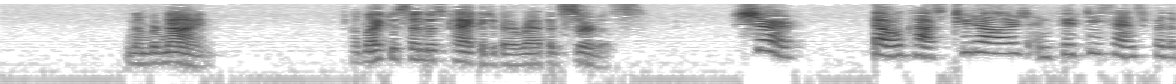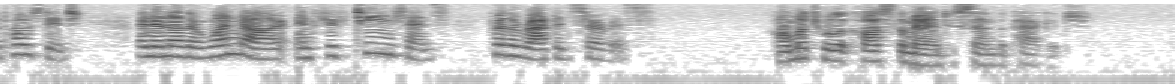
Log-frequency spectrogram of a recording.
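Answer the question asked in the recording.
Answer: $3.65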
